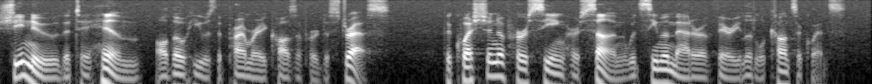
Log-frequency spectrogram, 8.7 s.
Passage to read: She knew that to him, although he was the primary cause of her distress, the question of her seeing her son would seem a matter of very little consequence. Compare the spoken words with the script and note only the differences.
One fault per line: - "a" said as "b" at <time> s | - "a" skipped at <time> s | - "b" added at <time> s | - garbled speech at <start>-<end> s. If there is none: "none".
none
